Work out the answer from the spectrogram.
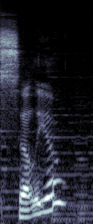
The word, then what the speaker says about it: Celio: Also, apparently you pronounce his name as Celio? I always thought it was Clelio.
